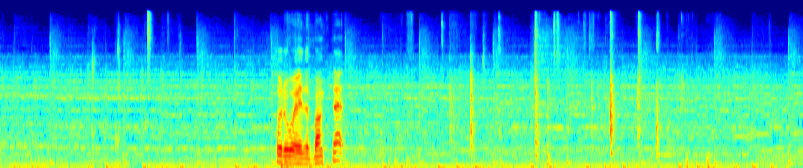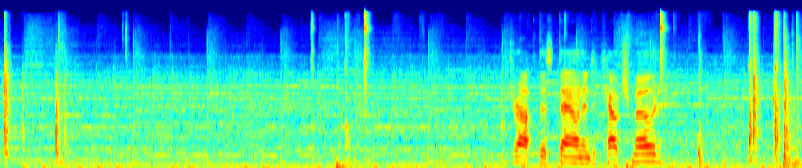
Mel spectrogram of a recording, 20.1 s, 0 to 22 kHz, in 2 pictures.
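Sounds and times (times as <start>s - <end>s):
soft background music: 0.0s - 20.0s
clips and carabiners clicking: 5.5s - 8.7s, 13.9s - 14.8s.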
